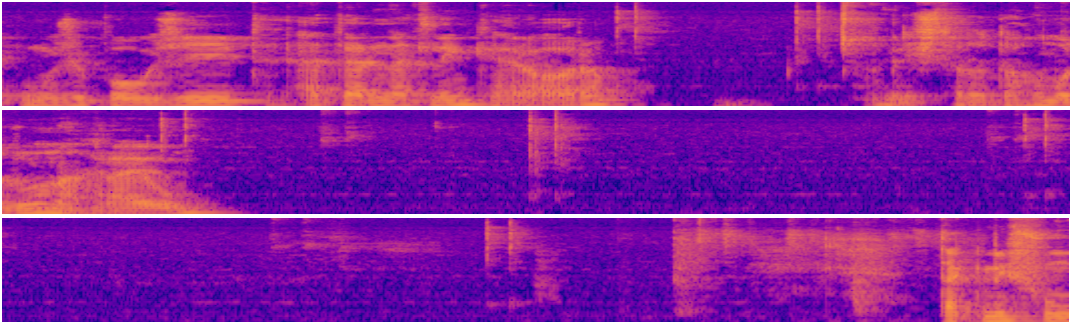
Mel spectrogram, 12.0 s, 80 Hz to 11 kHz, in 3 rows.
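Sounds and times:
computer mouse clicks: 2.3 - 3.3, 4.6 - 6.2, 7.7 - 8.1, 9.0 - 11.5.

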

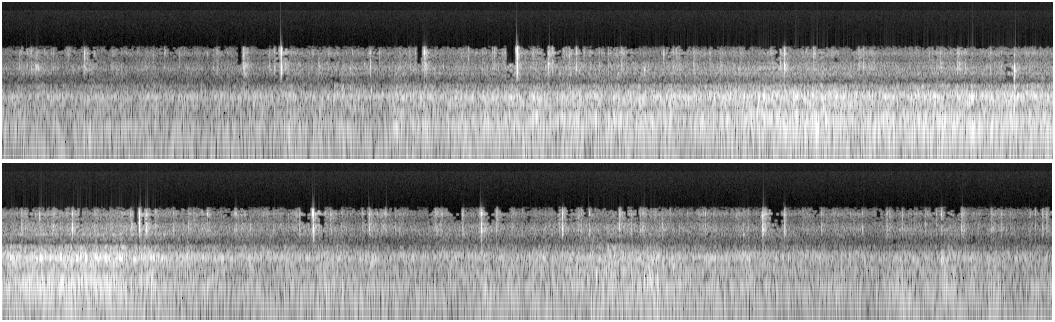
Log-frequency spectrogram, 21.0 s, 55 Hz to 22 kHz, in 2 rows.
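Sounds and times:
underwater water noise: 0.0 - 21.0
sharp underwater clicks: 0.1 - 21.0.

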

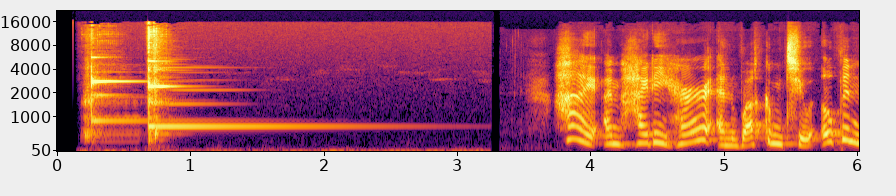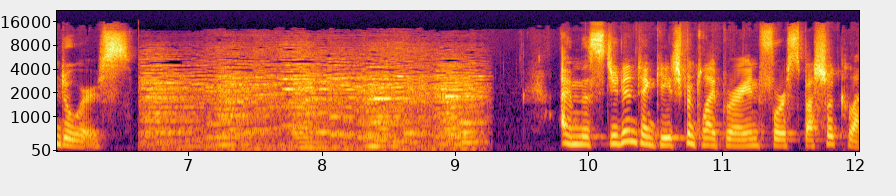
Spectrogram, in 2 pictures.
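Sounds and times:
two-note doorbell chime: 0.2 - 3.3.

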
